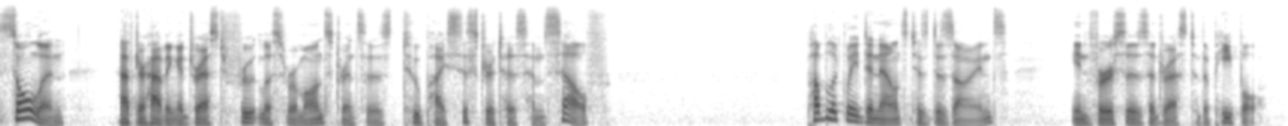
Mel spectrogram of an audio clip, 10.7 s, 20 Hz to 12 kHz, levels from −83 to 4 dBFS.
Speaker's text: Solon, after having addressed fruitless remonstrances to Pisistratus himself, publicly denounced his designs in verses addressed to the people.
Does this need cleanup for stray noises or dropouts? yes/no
no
